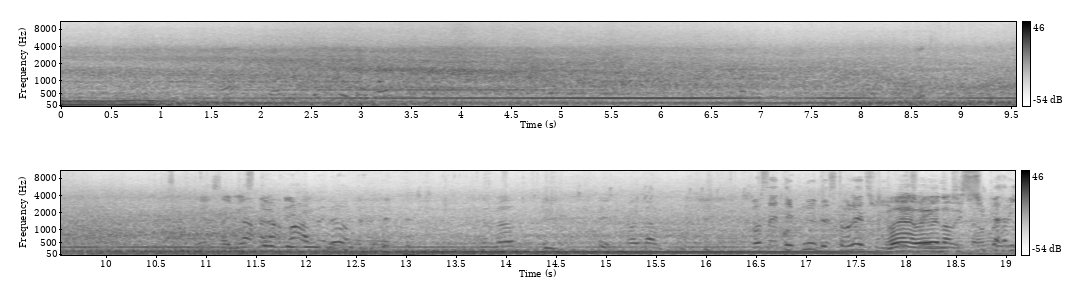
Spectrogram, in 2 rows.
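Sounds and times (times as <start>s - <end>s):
car engine idling: 0.0s - 19.0s
people talking: 1.3s - 19.0s.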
